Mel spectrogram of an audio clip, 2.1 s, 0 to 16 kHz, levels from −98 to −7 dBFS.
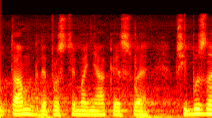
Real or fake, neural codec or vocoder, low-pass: real; none; 9.9 kHz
